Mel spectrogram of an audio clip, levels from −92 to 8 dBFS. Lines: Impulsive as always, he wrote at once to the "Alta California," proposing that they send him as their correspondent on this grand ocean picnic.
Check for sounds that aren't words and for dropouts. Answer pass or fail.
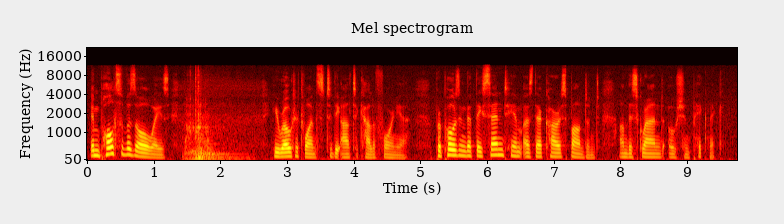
fail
